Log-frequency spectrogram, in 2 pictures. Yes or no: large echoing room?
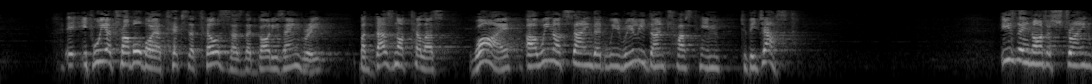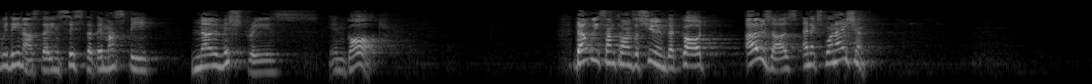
yes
